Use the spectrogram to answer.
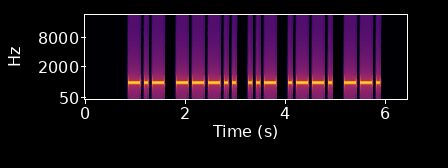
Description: Morse code, heard as a keyed tone, about 15 wpm, 700 Hz. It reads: K8UPG
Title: USA Callsign DE Callsign 15wpm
